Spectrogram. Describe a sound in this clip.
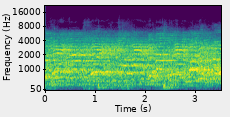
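A body thumps onto a wrestling mat.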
